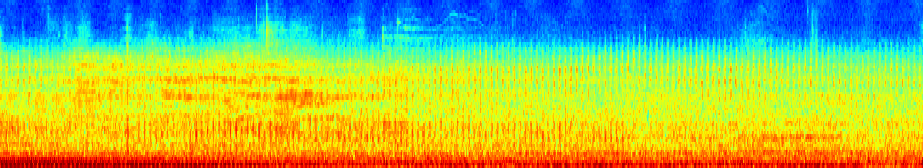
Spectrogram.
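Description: Small propeller aircraft descending to land at an airport, its steady buzzing drone like a lawnmower engine, loud and continuous throughout with no talk.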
